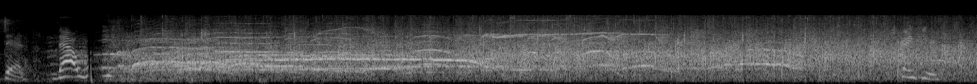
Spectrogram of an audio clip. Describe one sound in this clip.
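An audience applauds and cheers in a large hall.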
